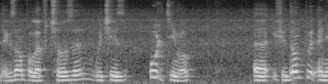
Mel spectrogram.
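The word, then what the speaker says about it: último: an accent above uh because if you don't put any accent above the u you you will pronounce ultimo and we don't want to pronounce ultimo or ultima with one in spanish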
